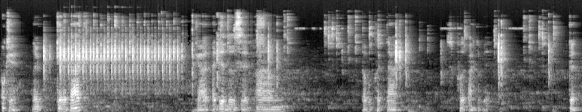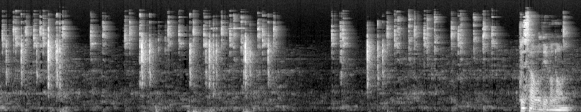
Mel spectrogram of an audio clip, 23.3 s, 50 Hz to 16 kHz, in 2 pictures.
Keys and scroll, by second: 0.7 ctrl+y, 5.2 1, 7.8 w, 9.8 3, 12.4 1, 14.3 3, 15.6 1, 16.3 3, 18.8 1.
